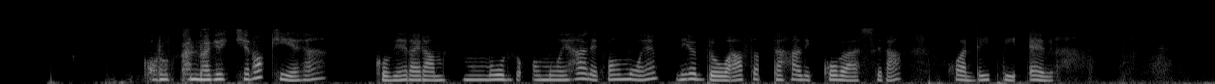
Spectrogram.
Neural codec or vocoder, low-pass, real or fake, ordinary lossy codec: codec, 16 kHz in and 24 kHz out, 0.6 kbps, FocalCodec, streaming, 4096 codes; 5.4 kHz; fake; Opus, 24 kbps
